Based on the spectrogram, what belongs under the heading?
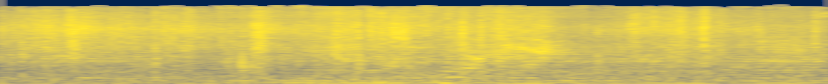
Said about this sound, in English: Oh, I don't like that wiggle. A lot of wind on you guys.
